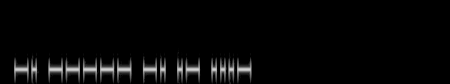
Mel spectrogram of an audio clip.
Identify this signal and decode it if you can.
Morse code, heard as a keyed tone, about 28 wpm, 700 Hz. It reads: N0NAV
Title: USA Call Signs - 5 Characters - Repeated 3x - 28wpm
